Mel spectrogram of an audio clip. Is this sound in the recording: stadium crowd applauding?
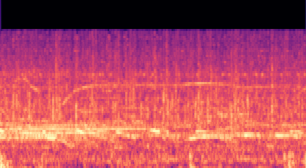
yes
